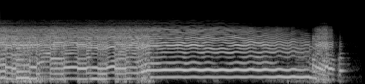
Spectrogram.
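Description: A heavily distorted electric guitar plays a riff, choppy picked notes giving way to a long sustained ringing chord that is cut off abruptly, with no voices.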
